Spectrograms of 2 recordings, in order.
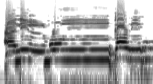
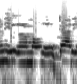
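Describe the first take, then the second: First: The n before k has a long nasal hum. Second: The n before k has little nasal hum. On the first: The speaker calls it right. "dengung ya" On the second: The speaker calls it wrong. "sah, kurang dengung"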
